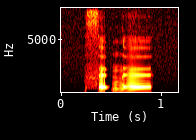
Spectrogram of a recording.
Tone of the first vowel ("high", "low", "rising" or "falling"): high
